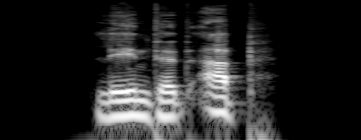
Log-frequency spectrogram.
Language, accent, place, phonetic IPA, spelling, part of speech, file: German, Germany, Berlin, [ˌleːntət ˈap], lehntet ab, verb, De-lehntet ab.ogg
- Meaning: inflection of ablehnen: 1. second-person plural preterite 2. second-person plural subjunctive II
